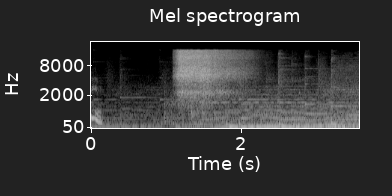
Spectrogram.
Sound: hissing

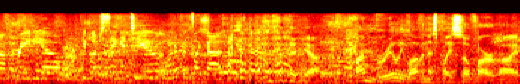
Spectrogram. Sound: laughter

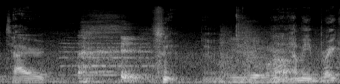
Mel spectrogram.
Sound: chuckles; laughing

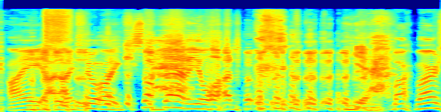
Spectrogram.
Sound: laughter

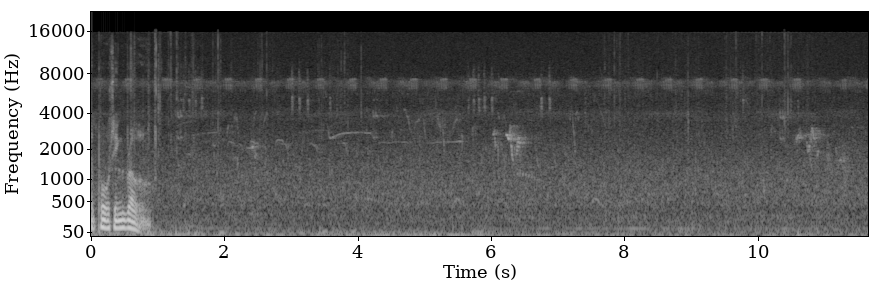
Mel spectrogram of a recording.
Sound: nature sounds

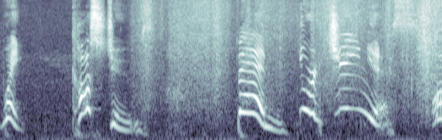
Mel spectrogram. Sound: gasps

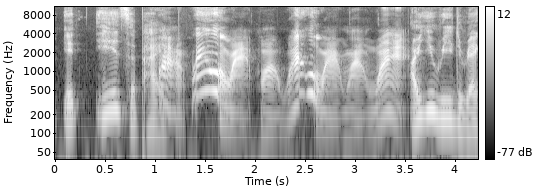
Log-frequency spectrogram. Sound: squawk

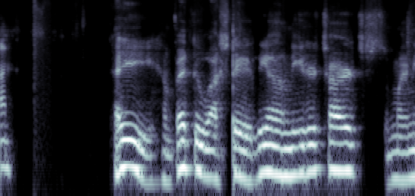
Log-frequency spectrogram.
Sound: speaks foreign language

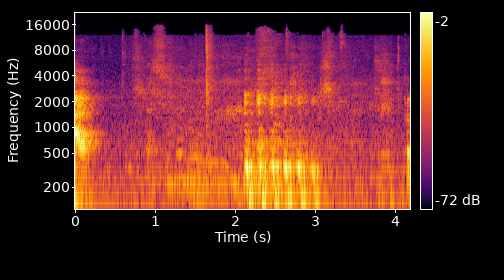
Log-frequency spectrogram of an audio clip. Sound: laughs

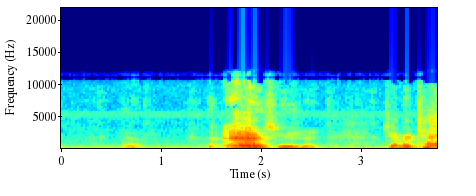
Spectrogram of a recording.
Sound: clears throat

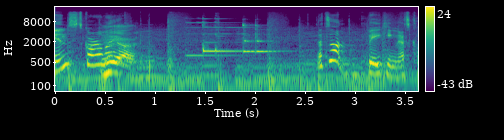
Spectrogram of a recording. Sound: app chimes

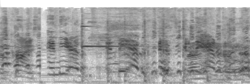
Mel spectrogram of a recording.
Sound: buzzer rings; bell rings

